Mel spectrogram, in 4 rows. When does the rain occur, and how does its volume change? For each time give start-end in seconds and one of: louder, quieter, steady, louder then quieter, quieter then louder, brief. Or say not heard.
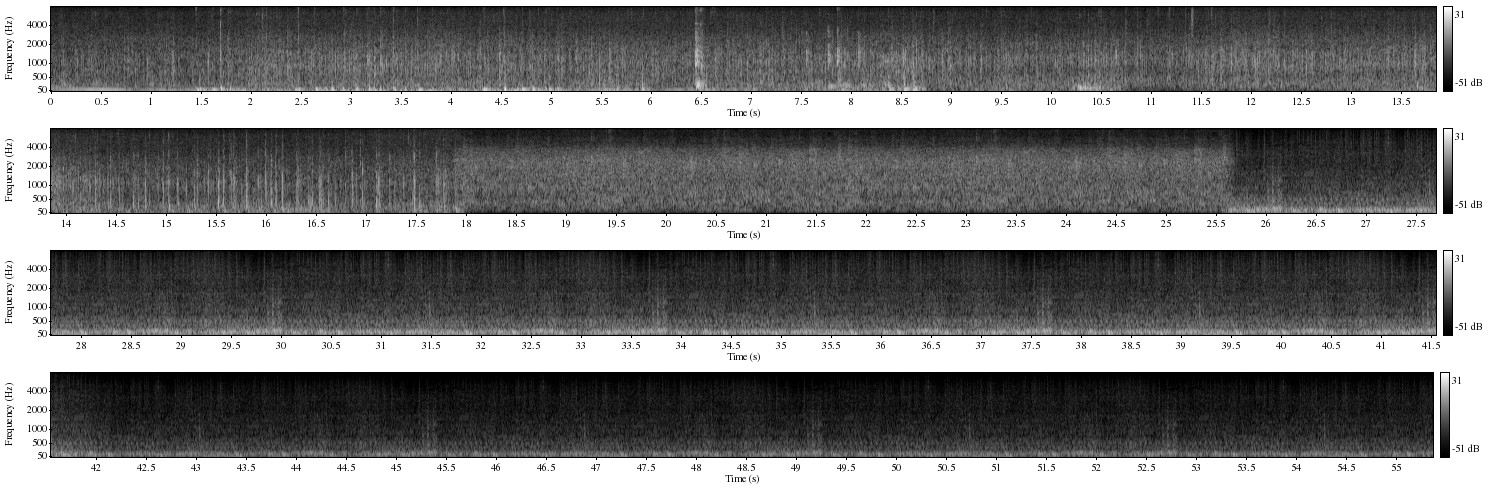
0.0-55.3 quieter.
